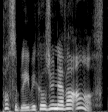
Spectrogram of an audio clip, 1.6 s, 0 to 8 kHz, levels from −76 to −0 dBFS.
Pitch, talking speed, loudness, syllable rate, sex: 240 Hz, 185 wpm, -15 LUFS, 7.1 syllables/s, female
